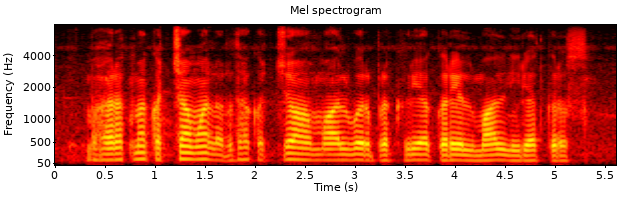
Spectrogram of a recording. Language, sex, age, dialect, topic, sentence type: Marathi, male, 18-24, Northern Konkan, agriculture, statement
